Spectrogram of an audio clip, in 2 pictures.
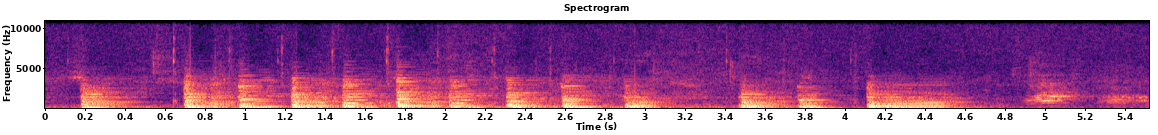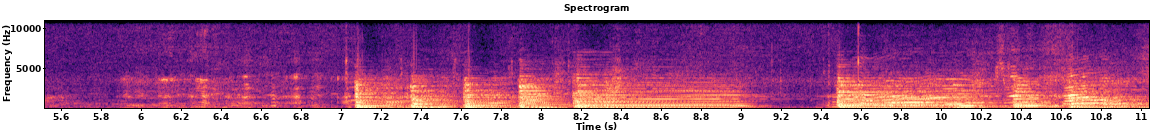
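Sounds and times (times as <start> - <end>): piano chords: 0.0 - 4.9, 7.0 - 11.0
group of voices singing: 9.4 - 11.0.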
